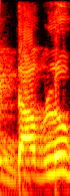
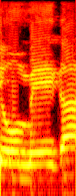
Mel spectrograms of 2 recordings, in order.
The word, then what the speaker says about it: ओमेगा: ये डब्लू मत पढ़ना, ये डब्लू नहीं है, ये ओमेगा है। वो एंगुलर वेलोसिटी को ओमेगा प्रोनाउंस करना।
